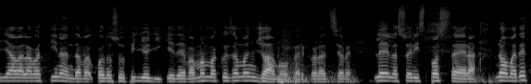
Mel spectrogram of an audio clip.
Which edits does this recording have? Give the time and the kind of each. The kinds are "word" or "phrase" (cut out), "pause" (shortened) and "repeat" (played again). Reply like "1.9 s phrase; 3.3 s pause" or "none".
none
